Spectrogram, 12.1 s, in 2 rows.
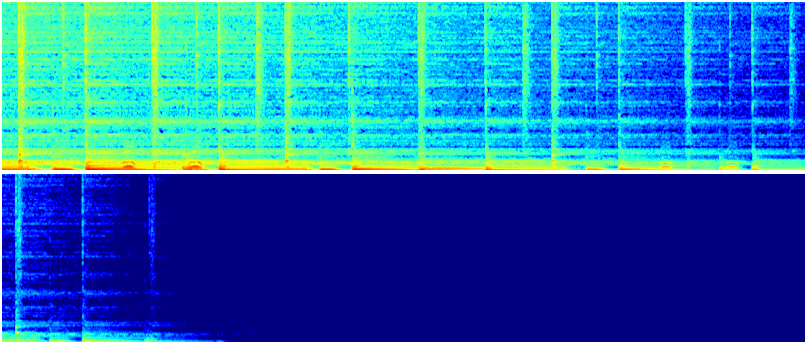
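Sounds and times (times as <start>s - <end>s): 
backing music: 0.0s - 6.8s.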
